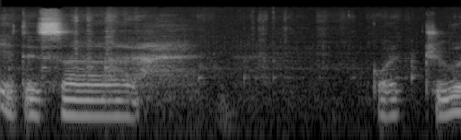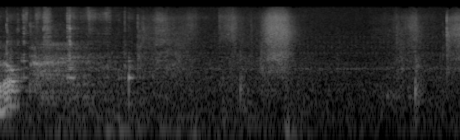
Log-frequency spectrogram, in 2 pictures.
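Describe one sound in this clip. Tin cans clink and rattle in hands.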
